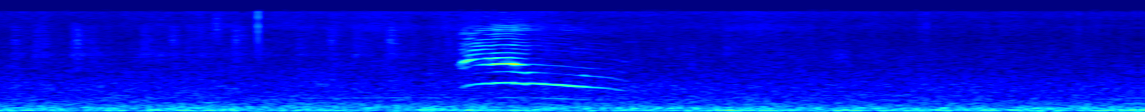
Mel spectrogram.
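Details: Street cat in spring giving one short, clear meow that rises and then falls, against a steady low background hum.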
